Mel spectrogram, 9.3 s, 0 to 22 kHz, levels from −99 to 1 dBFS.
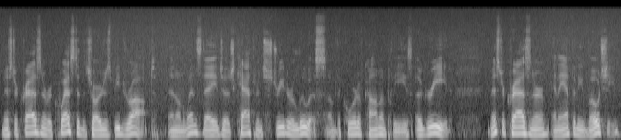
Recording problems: hiss; noticeable; throughout; 20 dB below the speech

